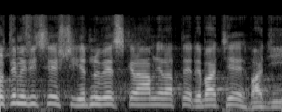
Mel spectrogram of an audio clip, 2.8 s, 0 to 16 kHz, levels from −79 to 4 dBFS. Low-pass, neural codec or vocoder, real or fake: 9.9 kHz; vocoder, 22.05 kHz, 80 mel bands, WaveNeXt; fake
